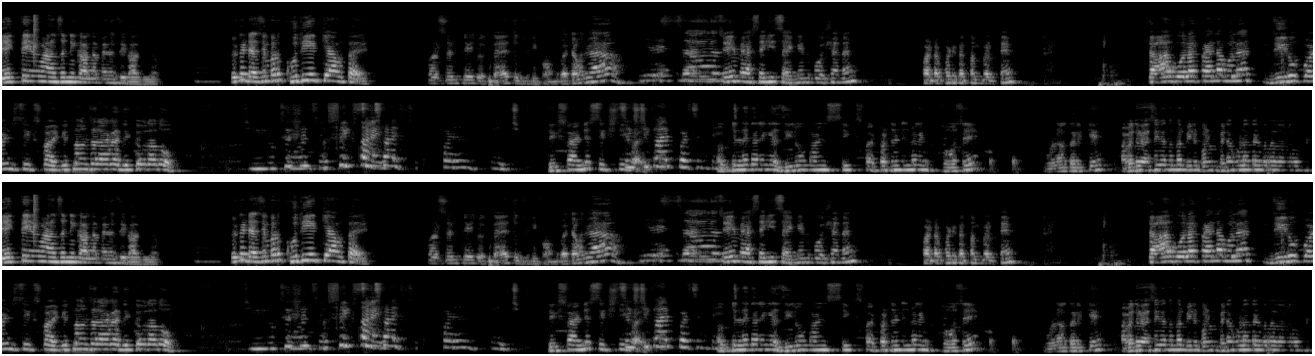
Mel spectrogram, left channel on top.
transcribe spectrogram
ही आंसर निकाला, मैंने सिखा दिया। क्योंकि डेसिमल खुद ही एक क्या होता है? परसेंटेज होता है दूसरी फॉर्म का। समझ में आया? Yes sir. सेम ऐसे ही सेकंड क्वेश्चन है, फटाफट खत्म करते हैं। 4 बोला, पहला बोला 0.65, कितना आंसर आएगा? देखते बता दो। 65%। 65 नहीं 65। अब कितने करेंगे? 0.65 परसेंटेज में 100 से गुणा करके, हमें तो वैसे ही पता था, बिना गुणा करे पता था तो,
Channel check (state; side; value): identical; both; correlation 1.00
